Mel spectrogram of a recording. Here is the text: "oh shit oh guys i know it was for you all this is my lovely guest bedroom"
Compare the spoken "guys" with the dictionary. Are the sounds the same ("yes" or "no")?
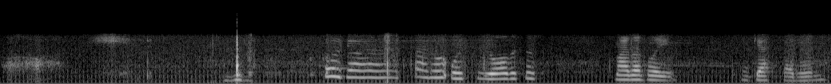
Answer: no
